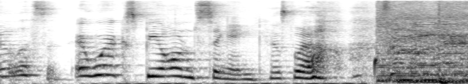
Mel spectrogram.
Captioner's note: laughing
